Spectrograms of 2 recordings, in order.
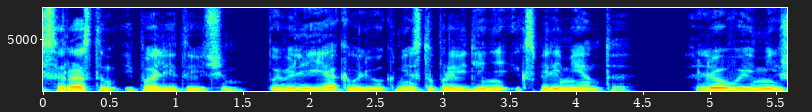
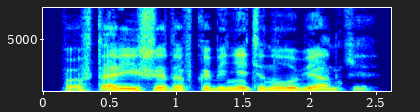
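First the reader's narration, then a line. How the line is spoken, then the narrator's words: Cheerful laugh. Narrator (Russian): весело рассмеялся Яковлев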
